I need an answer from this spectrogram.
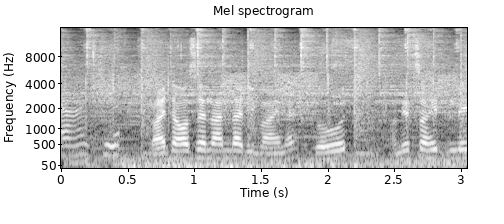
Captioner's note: speaking German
